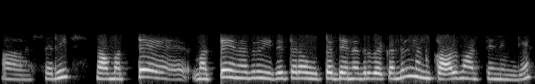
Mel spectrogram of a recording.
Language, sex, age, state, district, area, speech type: Kannada, female, 18-30, Karnataka, Davanagere, rural, conversation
